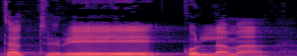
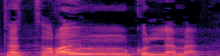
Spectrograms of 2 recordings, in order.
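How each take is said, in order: First: The first word ends in a fronted e vowel. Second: The first word ends in an open a vowel. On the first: "وإذا وقف يميل" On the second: "في حال الوصل لا إمالة عنده"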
